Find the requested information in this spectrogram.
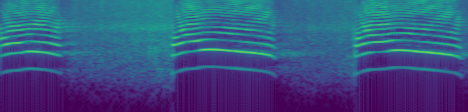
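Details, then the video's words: Peacock giving three loud, drawn-out nasal wails, each an arched, harmonic-rich cry about three-quarters of a second long, separated by short pauses with faint background hiss. "Beautiful Peacock sounds"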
